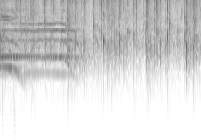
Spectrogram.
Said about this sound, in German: Ich glaube, ein riesen Applaus mal.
